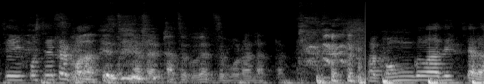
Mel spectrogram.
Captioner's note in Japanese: 笑い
